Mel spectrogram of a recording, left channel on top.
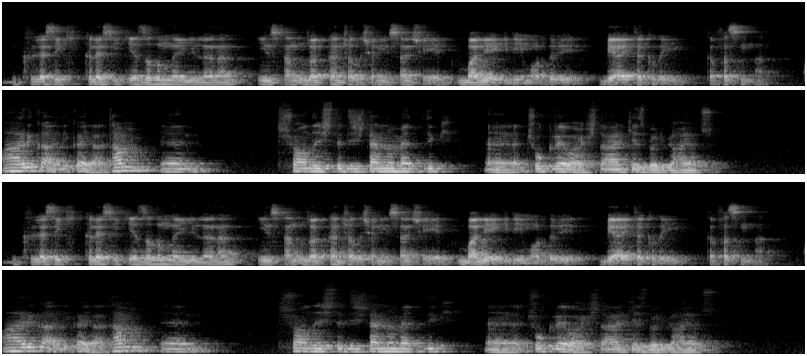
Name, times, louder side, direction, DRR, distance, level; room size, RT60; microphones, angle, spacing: voice 1, 0.2-6.8 7.1-7.6, equal, ahead, 2 dB, 2.8 m, -23 dB
voice 2, 8.0-10.1 10.8-12.5 12.9-15.2, left 2 dB, 80° left, 5 dB, 2.8 m, -19 dB
14.0 x 12.0 x 6.4 m, 0.67 s
head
